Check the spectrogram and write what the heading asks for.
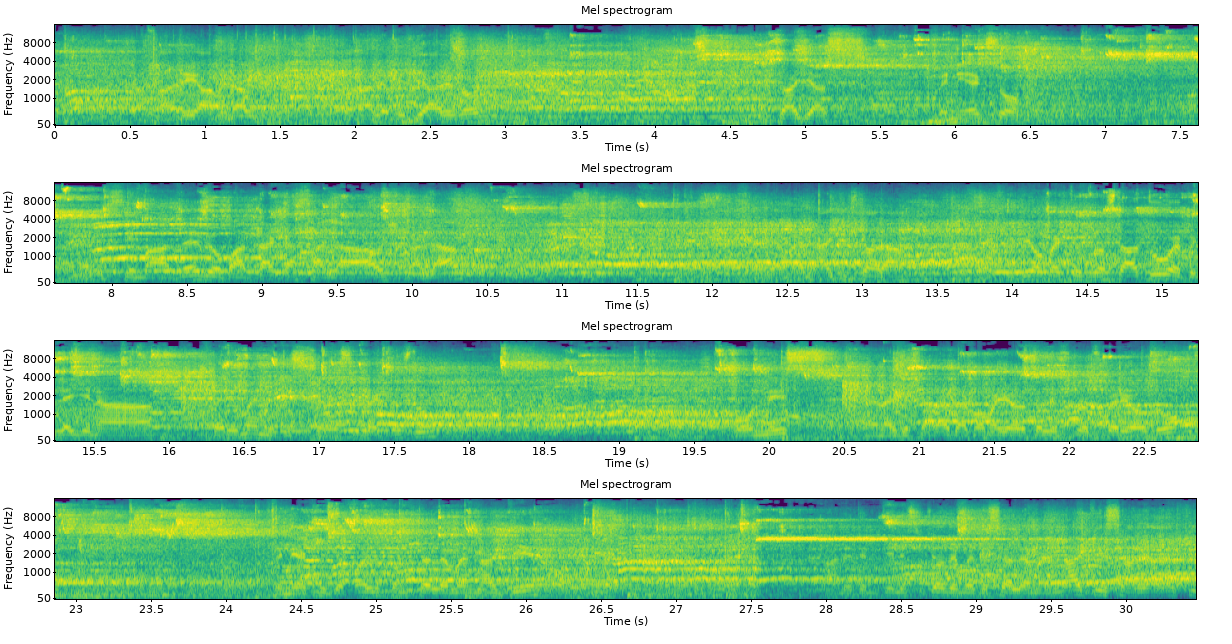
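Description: Basketball dribbled and bouncing on a wooden gym court during live play, with players' voices echoing in the hall. A short, high referee's whistle near the end calls a foul.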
